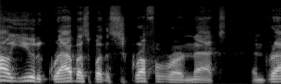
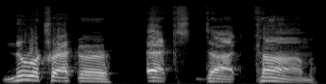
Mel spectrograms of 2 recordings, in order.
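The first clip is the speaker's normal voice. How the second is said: slow emphatic plug; much slower than usual. Acted.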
